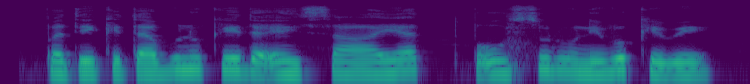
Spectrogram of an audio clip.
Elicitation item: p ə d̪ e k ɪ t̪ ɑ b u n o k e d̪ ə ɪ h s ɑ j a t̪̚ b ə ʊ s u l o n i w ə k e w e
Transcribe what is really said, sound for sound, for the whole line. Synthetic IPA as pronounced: p ə d̪ e k ɪ t̪ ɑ b u n o k e d̪ ə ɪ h s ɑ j a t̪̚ p ə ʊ s u l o n i w ə k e w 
